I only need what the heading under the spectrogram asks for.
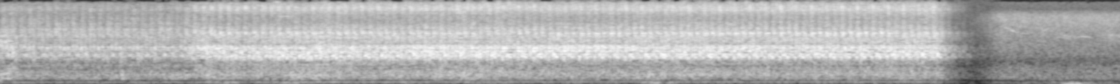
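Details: Steady mechanical drone like an idling vehicle engine, with a constant hum and a bright band of rattling noise that cuts off abruptly near the seventh second, leaving quieter background hiss.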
